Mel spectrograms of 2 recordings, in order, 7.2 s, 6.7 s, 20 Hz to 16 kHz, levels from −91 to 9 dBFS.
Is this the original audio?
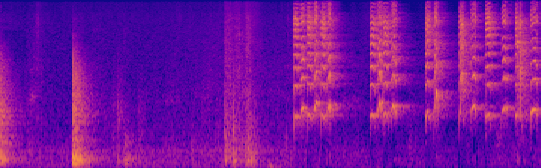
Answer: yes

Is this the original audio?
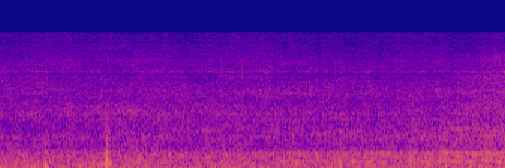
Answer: no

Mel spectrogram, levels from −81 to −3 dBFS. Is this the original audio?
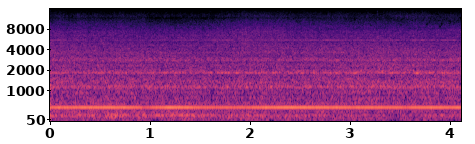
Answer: yes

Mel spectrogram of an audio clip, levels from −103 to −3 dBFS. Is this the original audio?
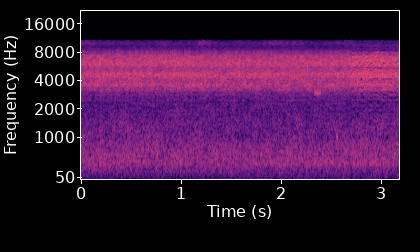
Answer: no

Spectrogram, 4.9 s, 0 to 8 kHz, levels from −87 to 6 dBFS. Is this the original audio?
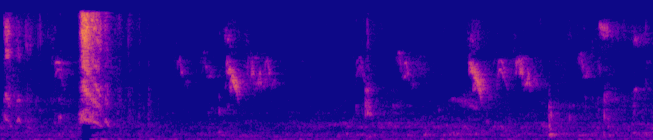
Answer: yes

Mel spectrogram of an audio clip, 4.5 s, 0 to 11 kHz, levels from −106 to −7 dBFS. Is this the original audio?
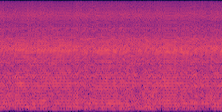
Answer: no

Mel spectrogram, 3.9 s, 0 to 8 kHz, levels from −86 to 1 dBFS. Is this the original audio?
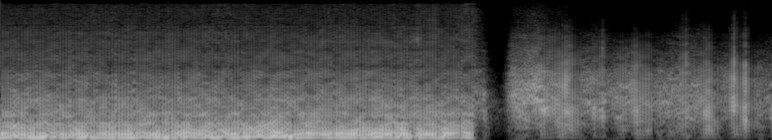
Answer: no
